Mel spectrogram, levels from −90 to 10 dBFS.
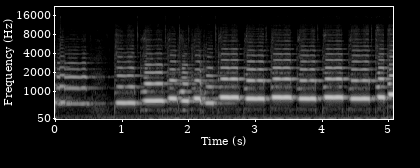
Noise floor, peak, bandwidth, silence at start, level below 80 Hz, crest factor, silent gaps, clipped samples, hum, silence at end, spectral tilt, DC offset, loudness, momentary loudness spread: -41 dBFS; -10 dBFS; 8 kHz; 0 s; -66 dBFS; 10 dB; none; under 0.1%; none; 0 s; -1 dB/octave; under 0.1%; -20 LUFS; 14 LU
